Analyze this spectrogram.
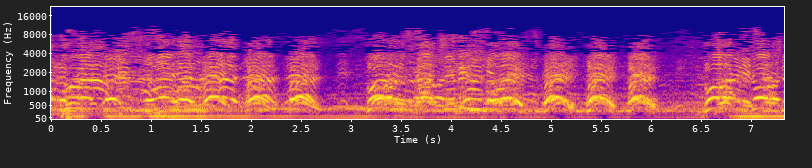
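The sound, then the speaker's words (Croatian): Loud rhythmic chanting from a group of Slovenian fans among a large crowd at the Mostar bridge diving event. Repeated shouted bursts rise and fall many times over a steady crowd roar. “Pored nekoliko hiljada domaćih gledalaca, posebno se isticala grupica navijača iz Slovenije koji su glasno bodrili svoje ljubimce.”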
